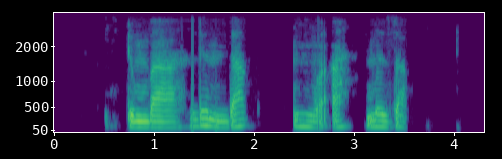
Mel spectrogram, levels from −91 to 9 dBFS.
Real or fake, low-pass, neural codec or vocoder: real; 3.6 kHz; none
